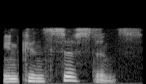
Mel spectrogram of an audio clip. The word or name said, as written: inconsistence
